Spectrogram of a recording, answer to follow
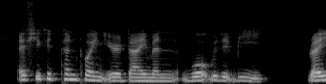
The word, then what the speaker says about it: daimon: Daimon, sorry, is how you say it. No daemon, that's like the devil.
